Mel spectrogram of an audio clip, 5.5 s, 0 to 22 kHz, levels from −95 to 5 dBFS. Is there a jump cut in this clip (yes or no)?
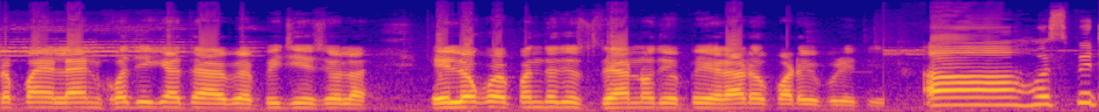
yes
